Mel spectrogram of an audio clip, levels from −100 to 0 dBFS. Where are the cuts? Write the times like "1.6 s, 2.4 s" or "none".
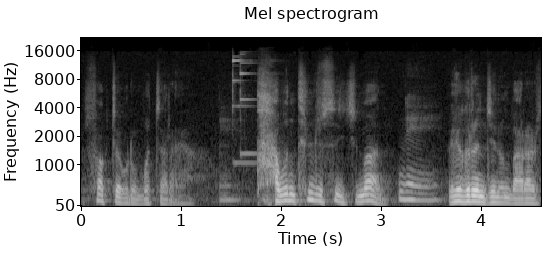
1.4 s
